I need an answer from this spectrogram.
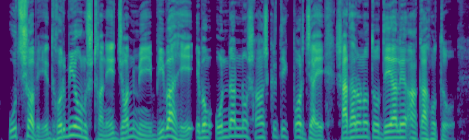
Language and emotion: Bengali, neutral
